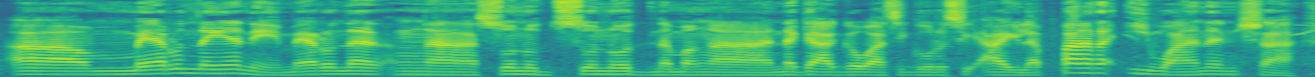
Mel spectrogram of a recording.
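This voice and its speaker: A man's voice: medium pitch, normal speed, a bit bright, slight background noise. A man with a Filipino accent co-hosting a radio show in a conversational style. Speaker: radio DJ co-host. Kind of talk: conversational advice and banter.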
